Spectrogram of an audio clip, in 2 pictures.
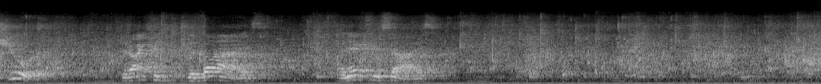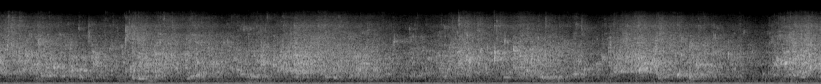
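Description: Water splashes as a swimmer wades and paddles.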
